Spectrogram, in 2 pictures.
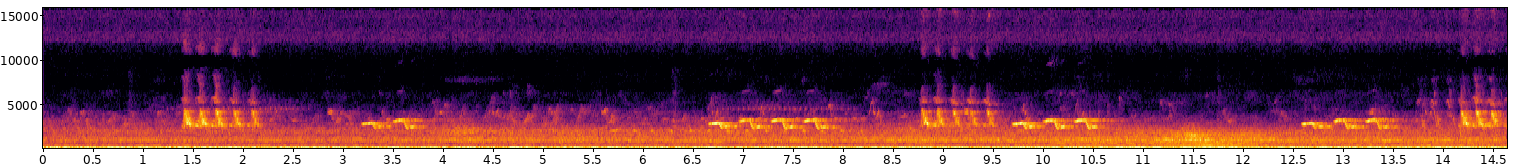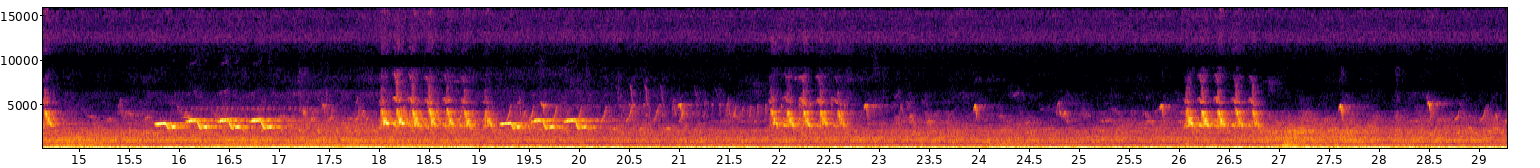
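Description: Small birds chirping: a short, rapid series of high chirps comes every few seconds, with softer three- or four-note chirps in between, over a steady low hum.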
